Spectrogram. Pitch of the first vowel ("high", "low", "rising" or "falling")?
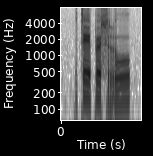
falling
